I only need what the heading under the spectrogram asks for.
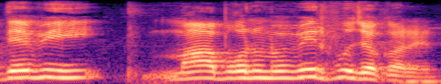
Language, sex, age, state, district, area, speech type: Bengali, male, 60+, West Bengal, South 24 Parganas, rural, spontaneous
